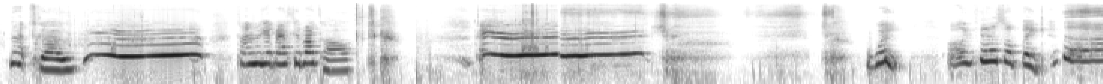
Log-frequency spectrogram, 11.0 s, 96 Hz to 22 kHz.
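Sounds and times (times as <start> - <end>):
breathy hiss: 6.6 - 8.5.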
